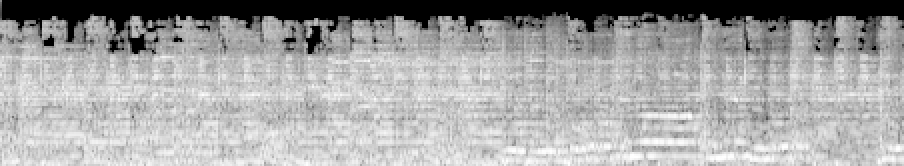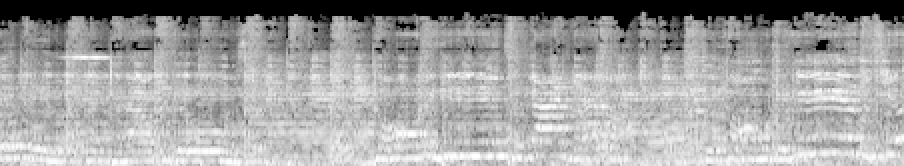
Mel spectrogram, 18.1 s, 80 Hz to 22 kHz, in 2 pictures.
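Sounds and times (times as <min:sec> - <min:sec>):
live rock band with accordion: 0:00.0 - 0:18.0.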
